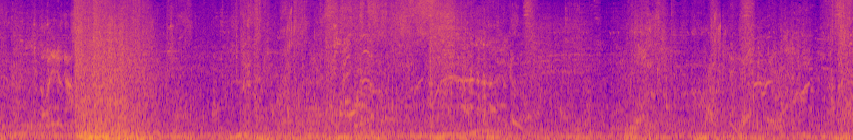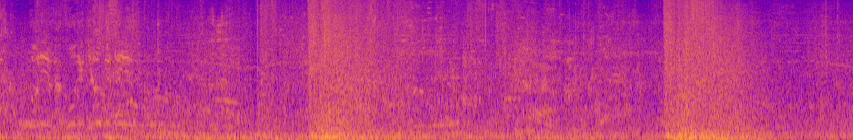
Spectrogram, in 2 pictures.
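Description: Heavy explosions boom loudly several times.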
